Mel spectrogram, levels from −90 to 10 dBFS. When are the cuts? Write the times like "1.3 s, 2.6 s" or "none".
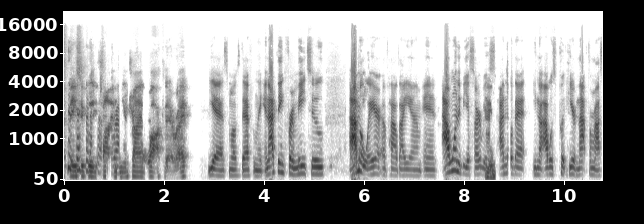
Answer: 1.1 s, 6.7 s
